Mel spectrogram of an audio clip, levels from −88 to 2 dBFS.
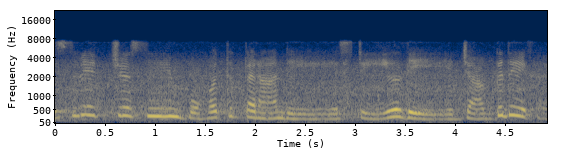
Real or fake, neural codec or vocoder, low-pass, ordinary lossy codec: fake; vocoder, 44.1 kHz, 80 mel bands, Vocos; 7.2 kHz; Opus, 24 kbps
